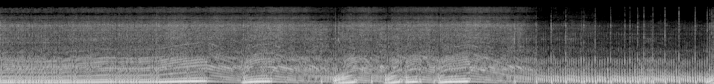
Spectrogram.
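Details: Echo chainsaw, chain worn from maple cutting, last run two or three weeks ago, started on choke after priming with chain brake on: crisp note snapping up and down on repeated throttle blips, no bogging; bar oil spews when revved, normal running and revving.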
